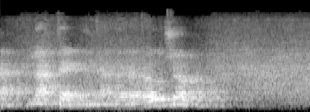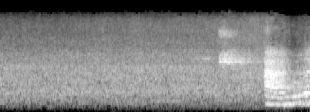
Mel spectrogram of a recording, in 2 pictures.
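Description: An elderly man speaks calmly into a microphone over loudspeakers in an echoing hall.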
